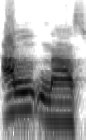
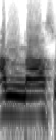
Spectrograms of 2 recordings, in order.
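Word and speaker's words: النَّاس: তো এমনি আল নাস হয়, কিন্তু নুনটা হরফে শামস না, লাম লাম না নুন, নুনটা হরফে শামস কিনা? তো হরফে শামস যদি আসে লাম তো উচ্চারণ হবে না, যেমন আশ-শামসু, আল শামসু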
